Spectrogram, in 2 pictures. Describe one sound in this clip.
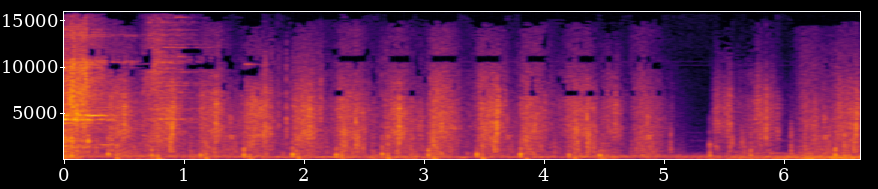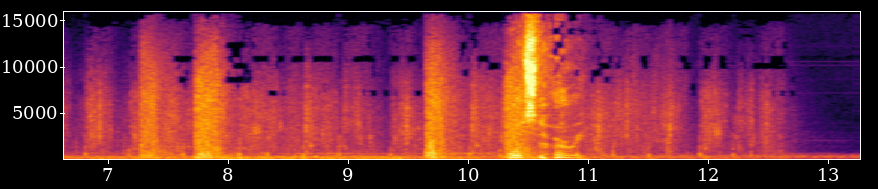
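Quick footsteps patter on hard stone.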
